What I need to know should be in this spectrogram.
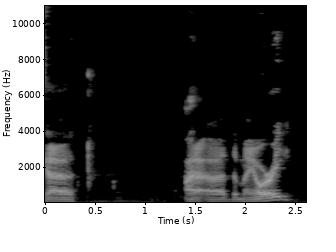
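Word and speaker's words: Māori: a uh uh the Maori. Is that how you pronounce that? The uh the tribe Yeah, Maori.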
